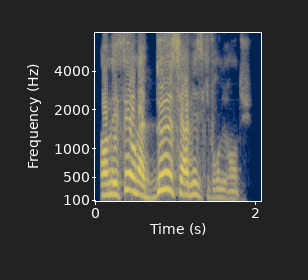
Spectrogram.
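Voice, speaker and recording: A man's voice: high voice, sing-song, fast talker, dry recording, clean studio sound. A man giving a technical conference talk, explaining step by step and thinking aloud with restarts. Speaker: conference speaker. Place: conference room.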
